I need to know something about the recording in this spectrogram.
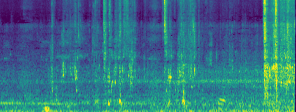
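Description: Water splashes gently in a small pool.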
